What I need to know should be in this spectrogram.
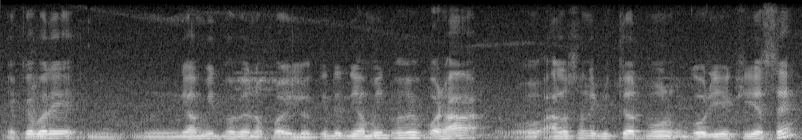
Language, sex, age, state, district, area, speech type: Assamese, male, 45-60, Assam, Nalbari, rural, spontaneous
